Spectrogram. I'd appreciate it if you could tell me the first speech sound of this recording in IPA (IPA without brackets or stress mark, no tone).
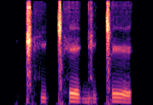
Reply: ǁʰ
